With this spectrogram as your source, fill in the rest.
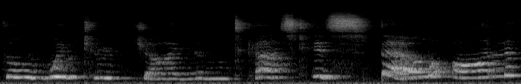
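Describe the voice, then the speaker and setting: Using a put-on character voice, a man speaks at an extremely high pitch. His pace is very slow, with hardly any pauses. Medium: read story. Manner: blunt, bird-like call.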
